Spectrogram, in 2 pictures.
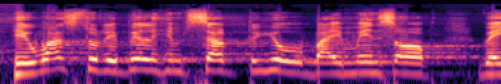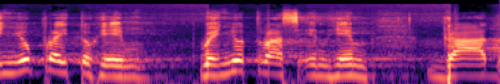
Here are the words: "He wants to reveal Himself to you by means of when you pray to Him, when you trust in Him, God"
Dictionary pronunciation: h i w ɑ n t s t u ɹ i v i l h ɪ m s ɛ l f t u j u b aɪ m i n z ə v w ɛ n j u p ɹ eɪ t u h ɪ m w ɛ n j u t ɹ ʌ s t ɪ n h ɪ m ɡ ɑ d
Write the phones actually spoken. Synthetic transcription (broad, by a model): h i w ɑ n t s t u ɹ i b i l h ɪ m s ɛ l f t u j u b aɪ m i n s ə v w ɛ n j u p ɹ eɪ t u h ɪ m w ɛ n j u t ɹ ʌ s t ɪ n h ɪ m ɡ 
